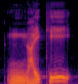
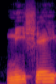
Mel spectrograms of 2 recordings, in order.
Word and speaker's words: niche: Did you say Nike, Niche, niche, or something? I've heard a lot of different pronunciations here, but the only correct pronunciation of this word would be niche.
